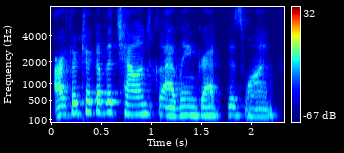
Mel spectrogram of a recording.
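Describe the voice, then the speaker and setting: A woman's voice: fairly low pitch, quick pace, fairly bright tone. A woman hosting a podcast, reading fan fiction aloud in a playful, giggly way with chatty asides. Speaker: podcast host.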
